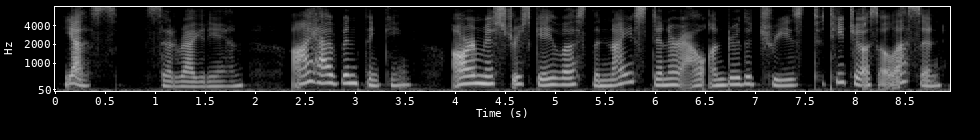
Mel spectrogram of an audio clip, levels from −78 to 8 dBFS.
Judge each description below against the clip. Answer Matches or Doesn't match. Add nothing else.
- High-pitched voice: Matches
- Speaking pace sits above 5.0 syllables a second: Doesn't match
